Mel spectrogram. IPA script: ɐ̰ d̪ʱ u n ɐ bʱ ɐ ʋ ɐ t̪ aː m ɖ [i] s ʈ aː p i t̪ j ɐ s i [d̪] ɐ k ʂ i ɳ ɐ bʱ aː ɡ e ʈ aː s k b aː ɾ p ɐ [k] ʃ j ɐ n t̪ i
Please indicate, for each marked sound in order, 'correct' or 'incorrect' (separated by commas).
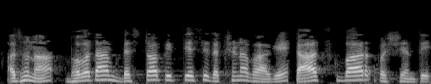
incorrect, correct, incorrect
